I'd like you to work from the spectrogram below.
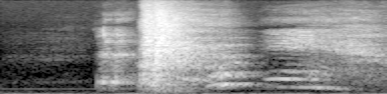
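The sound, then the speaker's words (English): A single fairly loud sneeze: a quick inhale followed by a sharp, bright burst that trails off into a short breathy tail. “I had to sneeze.”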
